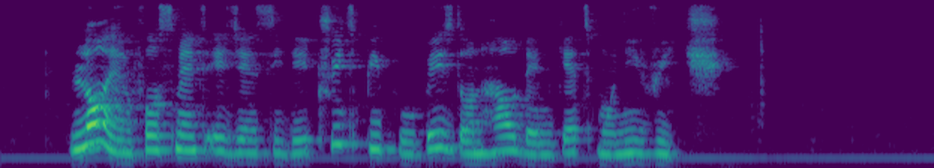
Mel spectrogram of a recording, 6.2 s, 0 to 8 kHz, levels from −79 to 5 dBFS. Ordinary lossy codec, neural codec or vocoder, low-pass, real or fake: none; none; 7.2 kHz; real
